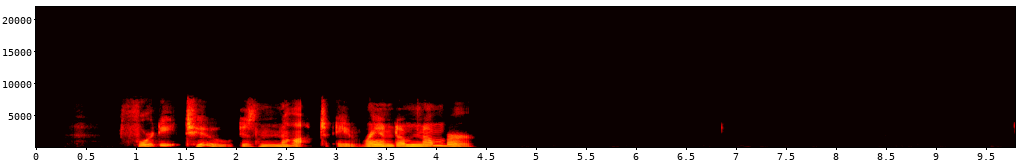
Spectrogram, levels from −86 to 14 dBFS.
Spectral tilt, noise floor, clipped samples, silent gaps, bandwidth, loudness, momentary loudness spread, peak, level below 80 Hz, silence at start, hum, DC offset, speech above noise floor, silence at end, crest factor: -5 dB/octave; -86 dBFS; under 0.1%; none; 8 kHz; -29 LUFS; 9 LU; -10 dBFS; -72 dBFS; 0.85 s; none; under 0.1%; 58 dB; 5.45 s; 22 dB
